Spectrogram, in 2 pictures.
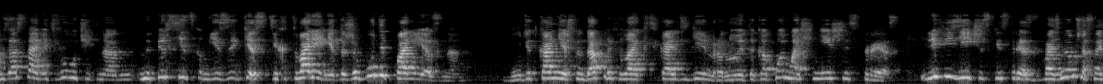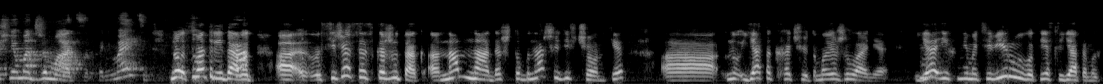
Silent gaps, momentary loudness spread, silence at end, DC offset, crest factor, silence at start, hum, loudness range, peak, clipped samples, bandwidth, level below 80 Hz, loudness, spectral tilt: none; 11 LU; 0.05 s; under 0.1%; 22 dB; 0 s; none; 6 LU; 0 dBFS; under 0.1%; 12.5 kHz; -60 dBFS; -21 LUFS; -3.5 dB/octave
